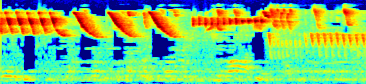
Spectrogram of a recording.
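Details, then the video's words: Mixed-breed gray and white pet canary singing a fast chattering roll, several loud downward sweeps, a thin buzzy trill and lower rapid rattle at the end. "Canário Belga, Cinza e Branco ou Lavanderia, Contando"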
